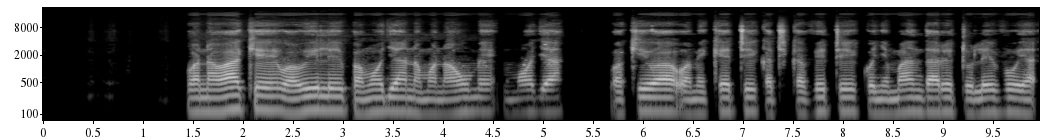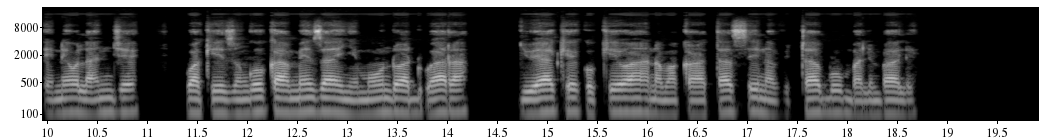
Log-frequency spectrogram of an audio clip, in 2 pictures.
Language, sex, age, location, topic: Swahili, male, 25-35, Dar es Salaam, education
